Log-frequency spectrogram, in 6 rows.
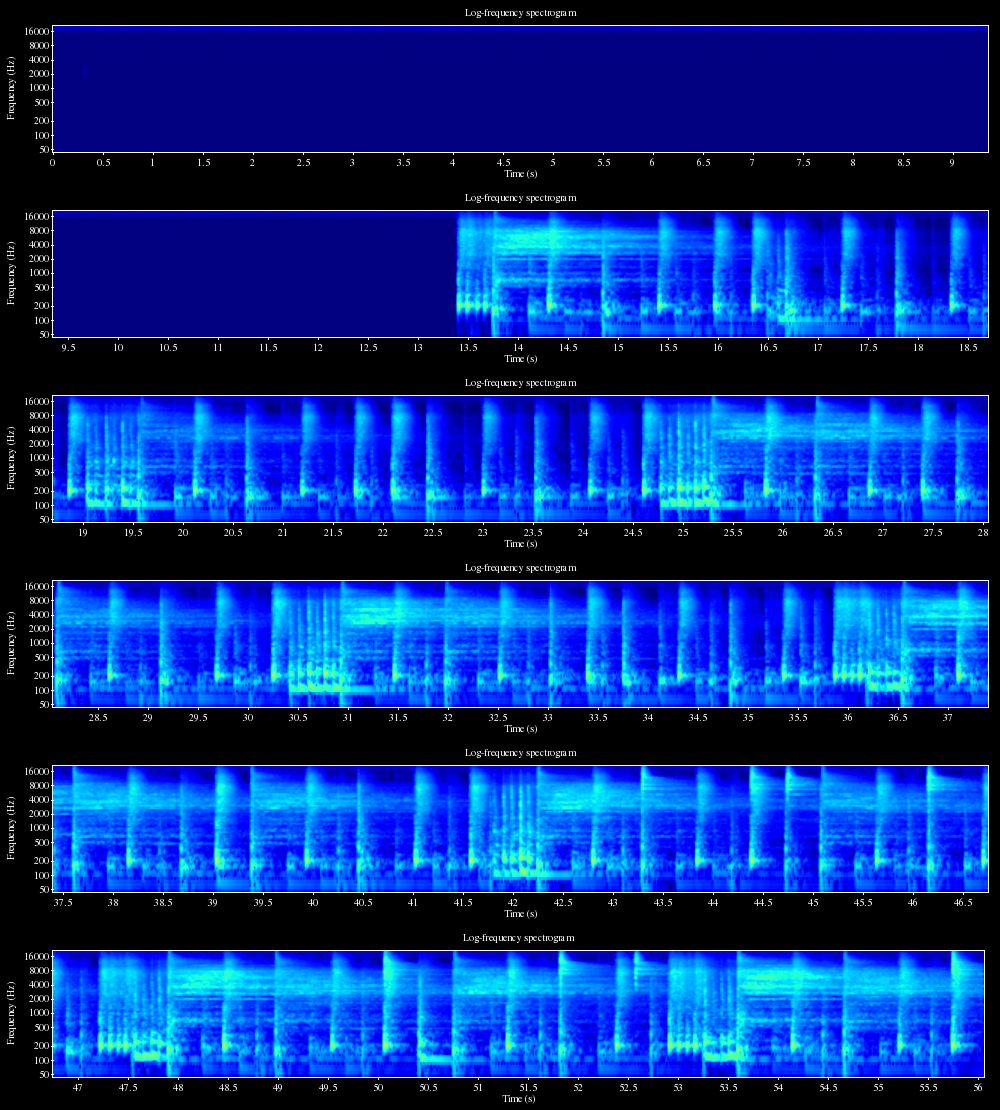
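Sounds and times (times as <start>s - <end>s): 
drums recorded overhead in stereo: 13.4s - 56.0s.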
